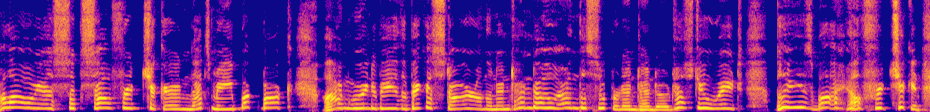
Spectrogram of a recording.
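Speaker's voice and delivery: pitched way up in falsetto. Retelling a toll-free ad recording the speaker called; Alfred Chicken falsetto voice. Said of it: "some guy doing a falsetto voice".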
